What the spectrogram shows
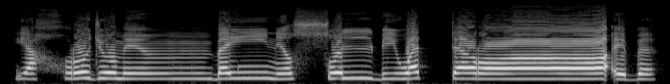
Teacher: یہاں مد واجب متصل ہے، ہم اپنی آواز 4 مد کے برابر لمبی کریں گے۔ آخری میں ہم با پہ روکیں گے تو اسے ہلائیں گے کیونکہ یہاں با کا حکم ہے قلقلہ۔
